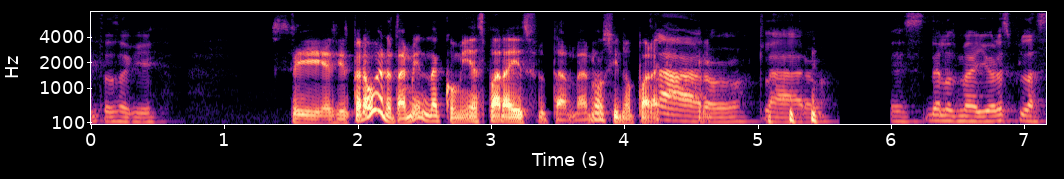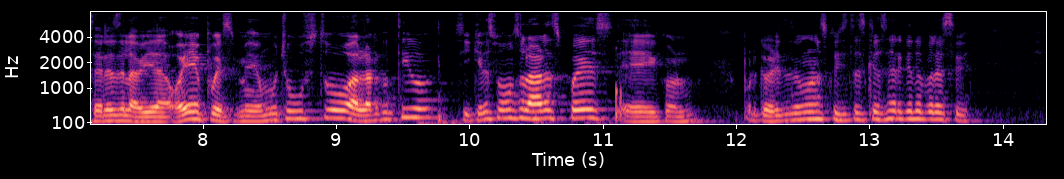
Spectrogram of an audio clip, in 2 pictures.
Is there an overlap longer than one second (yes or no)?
no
